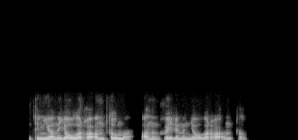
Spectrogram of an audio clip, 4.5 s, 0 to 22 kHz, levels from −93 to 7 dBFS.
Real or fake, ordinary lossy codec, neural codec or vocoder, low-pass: real; Opus, 24 kbps; none; 7.2 kHz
